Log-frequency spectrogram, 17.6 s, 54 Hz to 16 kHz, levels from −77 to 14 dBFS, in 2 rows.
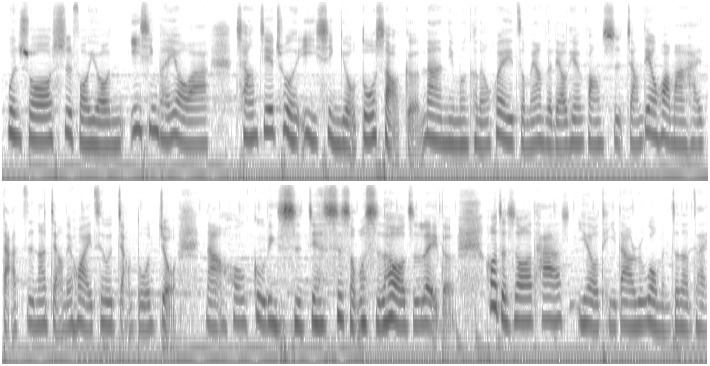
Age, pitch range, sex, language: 10-29, 185-230 Hz, female, Chinese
